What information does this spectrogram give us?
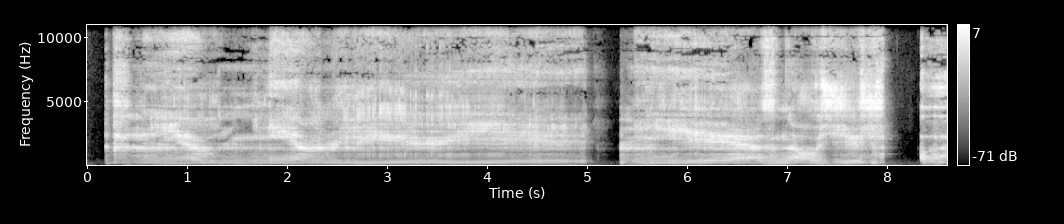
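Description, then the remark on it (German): A deep, gravelly throat bass drones in two long sustained phrases with a brief gap between, its rough rumbling tone sliding and warbling in pitch, loud with no talking. “Wer möchte nicht davon geweckt werden? Von der Throat Bass.”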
